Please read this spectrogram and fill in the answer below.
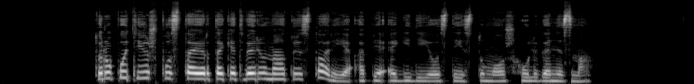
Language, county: Lithuanian, Šiauliai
